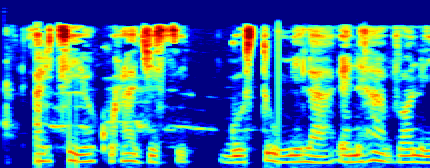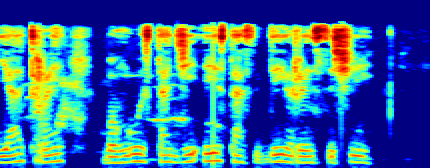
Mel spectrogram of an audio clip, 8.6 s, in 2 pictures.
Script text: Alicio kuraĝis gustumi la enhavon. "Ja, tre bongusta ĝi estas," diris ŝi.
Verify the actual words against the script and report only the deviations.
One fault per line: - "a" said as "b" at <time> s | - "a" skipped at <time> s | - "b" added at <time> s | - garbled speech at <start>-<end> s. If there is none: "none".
none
